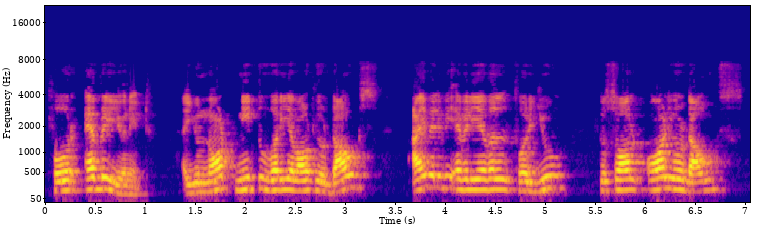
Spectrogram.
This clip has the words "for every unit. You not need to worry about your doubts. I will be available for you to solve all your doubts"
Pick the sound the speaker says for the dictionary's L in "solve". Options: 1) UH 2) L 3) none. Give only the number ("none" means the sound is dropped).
2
